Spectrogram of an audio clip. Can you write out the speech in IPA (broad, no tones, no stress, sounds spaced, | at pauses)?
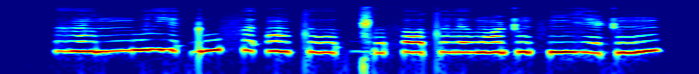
ɣ ə̃ l mː u l j ɪ ʔ ɖ u f ə ʔ ɔ̃ l t ʊː ʔ ɡ͡ǁ ʊ θ ɔ t ʊ l ə β ɔ̃ ʈ ũ f ĩ ɣ ɪː ʈ ũ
